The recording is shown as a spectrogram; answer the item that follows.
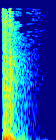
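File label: household bathroom cupboard door close thud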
